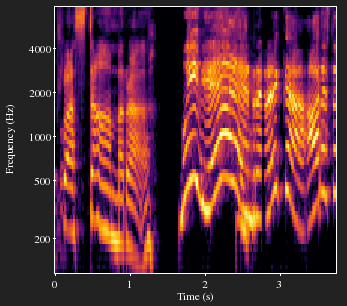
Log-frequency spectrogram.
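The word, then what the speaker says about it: Trastámara: It's got an accent in Spanish. When we have an accent, it means the stress is in that syllable. Trastamara.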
